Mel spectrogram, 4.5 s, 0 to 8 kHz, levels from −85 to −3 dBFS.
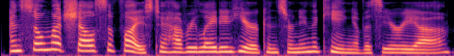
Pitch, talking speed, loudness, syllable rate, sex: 230 Hz, 185 wpm, -15 LUFS, 5.3 syllables/s, female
